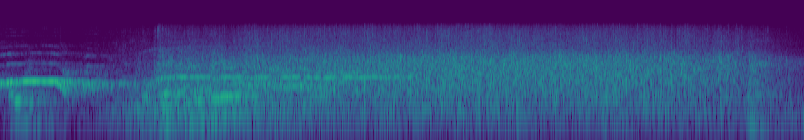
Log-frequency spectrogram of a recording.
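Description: A live audience bursts into sustained applause and cheering after a speaking voice, a dense, loud wash of clapping that holds steady for several seconds before easing off.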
